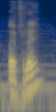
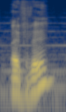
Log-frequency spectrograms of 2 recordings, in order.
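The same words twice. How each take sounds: Both takes have the same delivery.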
